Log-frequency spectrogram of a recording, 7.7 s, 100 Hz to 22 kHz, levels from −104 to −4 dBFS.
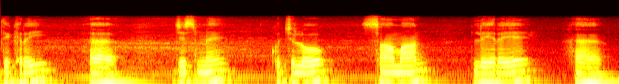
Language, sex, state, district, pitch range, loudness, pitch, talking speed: Hindi, male, Rajasthan, Jaipur, 105-120 Hz, -19 LUFS, 110 Hz, 75 wpm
